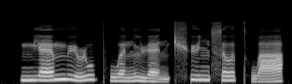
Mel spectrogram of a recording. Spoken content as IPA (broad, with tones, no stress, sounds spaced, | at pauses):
m j ɛ˧˥ m y˥˩ ɻ u˥ pʰ w ə˧˥ n l ɥ ɛ̰˨˩ n t͡ɕʰ y˥ n s ɤ˥ t̪ʰ w ä˧˥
